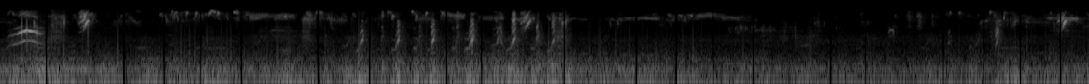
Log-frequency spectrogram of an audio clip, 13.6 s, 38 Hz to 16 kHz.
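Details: Desert birds at a watering hole in the western Mojave Desert, southern California, near Joshua Tree National Park, 19 March 2024. A brief rising-falling harmonic call opens, followed by rapid irregular clicking patter and scattered high chirps.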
